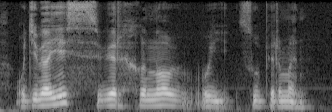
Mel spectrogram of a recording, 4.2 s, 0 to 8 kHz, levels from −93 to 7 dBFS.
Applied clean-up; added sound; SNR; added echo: none; none; none; none.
